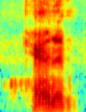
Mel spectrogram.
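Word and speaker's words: cañón: It's pronounced like Canyon, but there is no Y cuz it's the Spanish version as opposed to the American version. Canon.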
